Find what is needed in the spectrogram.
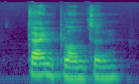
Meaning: plural of tuinplant
- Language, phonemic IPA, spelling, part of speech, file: Dutch, /ˈtœymplɑntə(n)/, tuinplanten, noun, Nl-tuinplanten.ogg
